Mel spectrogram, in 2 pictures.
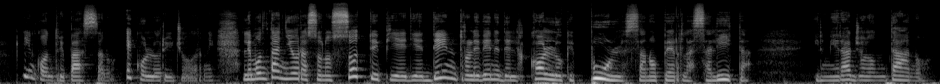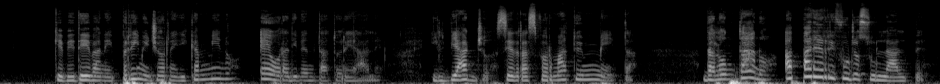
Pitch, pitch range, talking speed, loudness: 205 Hz, 185-235 Hz, 165 wpm, -27 LUFS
